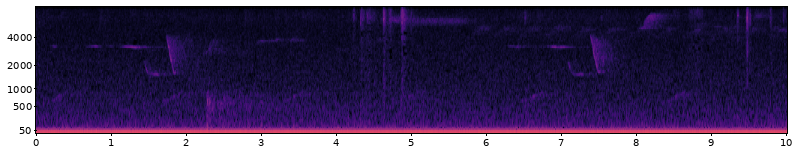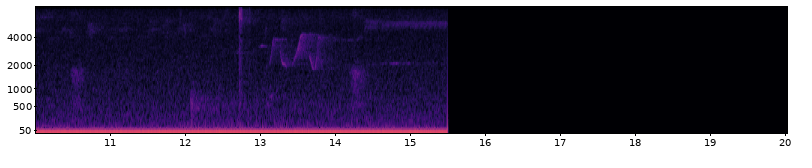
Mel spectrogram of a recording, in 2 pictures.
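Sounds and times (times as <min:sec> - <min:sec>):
bird whistles and upsweeping notes: 0:00.0 - 0:15.5
faint bird chirps: 0:00.0 - 0:15.6.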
